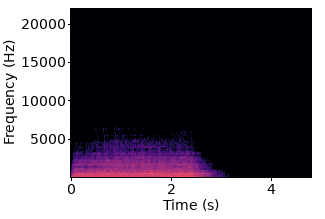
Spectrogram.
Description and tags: Double Bass (B+5th)
These sounds are samples taken from our 'Music Based on Final Fantasy' album which will be released on 25th April 2017.
Bass, Double, Double-Bass, Music-Based-on-Final-Fantasy, Samples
